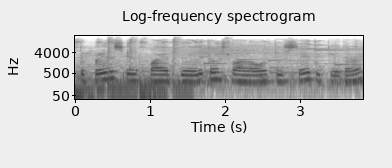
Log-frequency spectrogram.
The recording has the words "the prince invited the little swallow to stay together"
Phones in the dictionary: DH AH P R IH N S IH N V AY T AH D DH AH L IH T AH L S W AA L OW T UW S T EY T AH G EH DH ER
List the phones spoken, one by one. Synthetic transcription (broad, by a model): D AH P R IH N S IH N F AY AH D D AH L IH T AH L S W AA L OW T UW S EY T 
